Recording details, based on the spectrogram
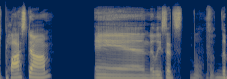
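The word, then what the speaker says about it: Place d'Armes: you last time and it's not pronounced place the arms it looks like it should be placed a arms but it's pasta and at least that's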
